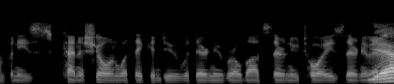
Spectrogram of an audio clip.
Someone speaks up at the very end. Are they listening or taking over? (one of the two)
taking over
